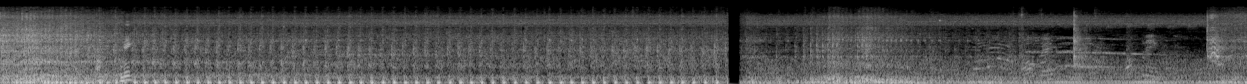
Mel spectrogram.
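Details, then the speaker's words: TMX 125 single-cylinder after fix: faulty stator primary bypassed by converting to a battery-operated CDI fed from the battery or charger (original CDI still good); steady idle putter with a slight stumble midway, then smooth, idling normally. "Bale ang problema yung kanyang stator yung primary yan. Kinonvert lang natin sa battery operated CDI para kukuha na siyang supply sa battery or sa kanyang charger."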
